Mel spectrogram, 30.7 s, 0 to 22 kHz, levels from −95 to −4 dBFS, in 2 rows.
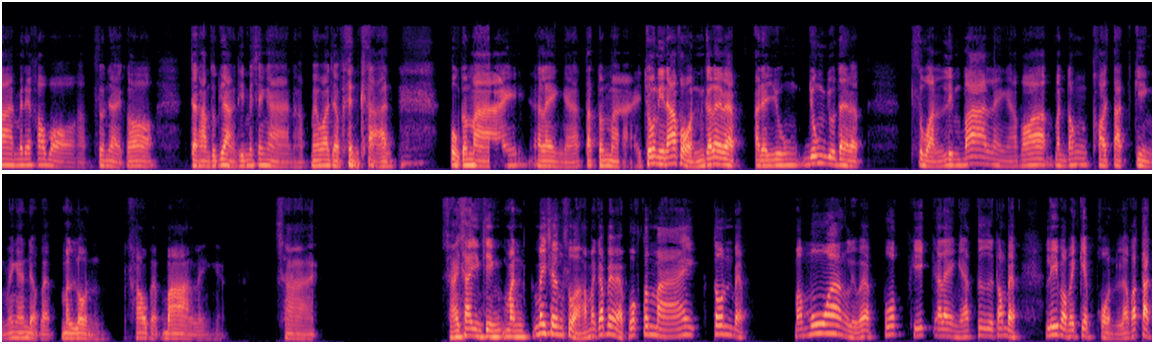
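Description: No audible faults anywhere in the recording; nothing calls for attention.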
